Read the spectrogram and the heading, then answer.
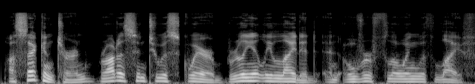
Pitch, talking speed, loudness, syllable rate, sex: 130 Hz, 175 wpm, -18 LUFS, 5.0 syllables/s, male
